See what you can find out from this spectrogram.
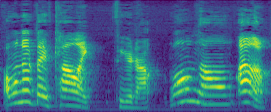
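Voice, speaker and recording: A woman's voice: sits high, big pitch swings, fast talker, bright, forceful tone. Woman co-hosting a casual podcast chat. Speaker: podcast co-host. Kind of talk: casual chat reviewing a web horror series.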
